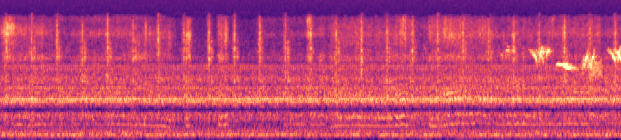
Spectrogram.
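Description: Faint, steady background ambience with no speech, with a few short faint chirps high up near the end.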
